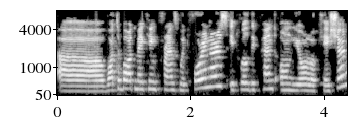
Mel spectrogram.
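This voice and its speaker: A woman talks with a non-native accent. Her intonation is lively and her pace moderate. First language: not English. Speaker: former English teacher abroad. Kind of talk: interview. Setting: video call. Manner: halting, many repetitions.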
